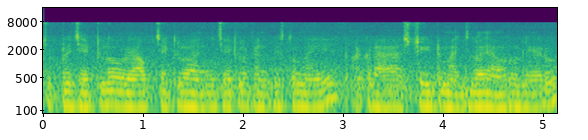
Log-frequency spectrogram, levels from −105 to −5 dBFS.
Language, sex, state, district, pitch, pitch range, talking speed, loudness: Telugu, male, Andhra Pradesh, Manyam, 120 Hz, 115-120 Hz, 150 wpm, -14 LUFS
